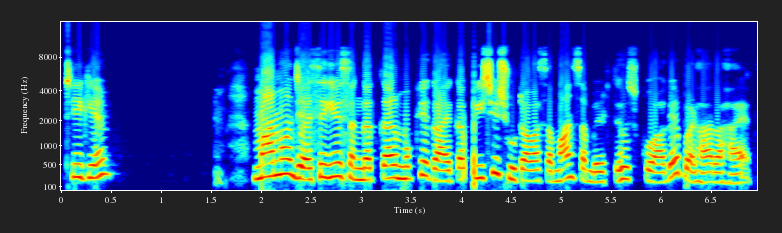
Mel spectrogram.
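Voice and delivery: ordinary talk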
